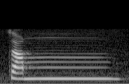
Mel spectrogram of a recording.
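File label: "zam3", Cantonese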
